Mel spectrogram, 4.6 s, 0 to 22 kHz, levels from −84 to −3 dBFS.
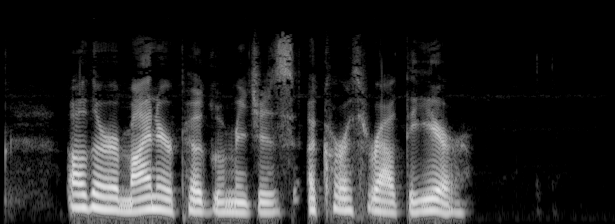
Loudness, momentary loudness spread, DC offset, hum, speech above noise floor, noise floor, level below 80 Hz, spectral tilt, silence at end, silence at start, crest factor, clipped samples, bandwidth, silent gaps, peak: -17 LUFS; 10 LU; under 0.1%; none; 57 dB; -73 dBFS; -60 dBFS; -7 dB/octave; 1.15 s; 0.5 s; 16 dB; under 0.1%; 12 kHz; none; -2 dBFS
